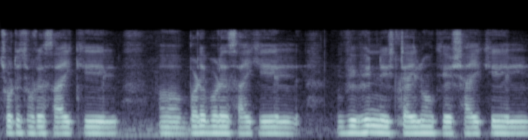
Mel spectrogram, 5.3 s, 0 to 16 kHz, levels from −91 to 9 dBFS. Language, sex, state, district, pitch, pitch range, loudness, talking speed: Hindi, male, Bihar, Darbhanga, 125 Hz, 120-130 Hz, -15 LUFS, 125 wpm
